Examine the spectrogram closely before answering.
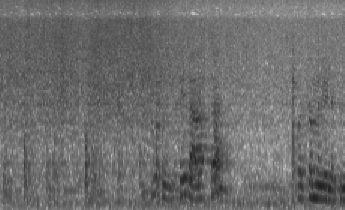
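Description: Grated beetroot sizzling as it is stir-fried in a metal kadai, a wooden spatula stirring and scraping through it with a few light knocks against the pan. The sizzle is strongest in the first couple of seconds and then eases off.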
